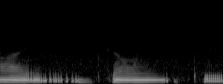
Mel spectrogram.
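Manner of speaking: very slow, sluggish, dragged-out speech. Describing how another person's talking feels when impatient, mimicking very slow talking. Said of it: "you're talking like this".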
